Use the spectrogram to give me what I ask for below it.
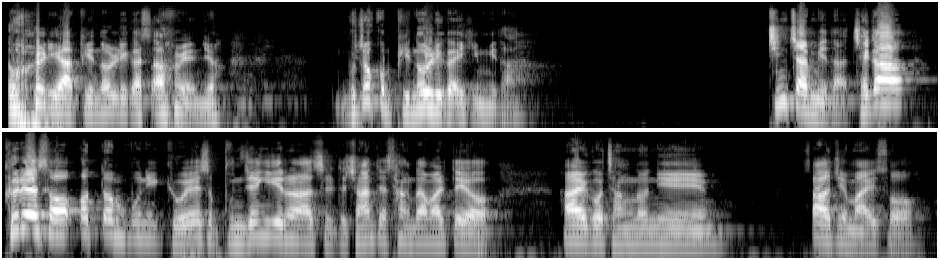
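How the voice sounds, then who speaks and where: Middle-aged man, Gyeongsang accent, lively high-pitched preacher who ribs his flock. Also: a little fast. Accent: Gyeongsang Korean. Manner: animated, teasing the congregation by name, bursts of exasperation. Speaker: pastor. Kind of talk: sermon.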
